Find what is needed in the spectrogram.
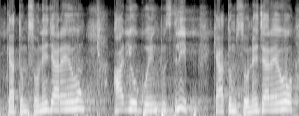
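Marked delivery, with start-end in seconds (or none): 1.7-2.9 slow, careful English question; slow model reading. Shown as a demonstration. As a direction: read it out slowly for learners. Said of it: "slow model sentence repeated".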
